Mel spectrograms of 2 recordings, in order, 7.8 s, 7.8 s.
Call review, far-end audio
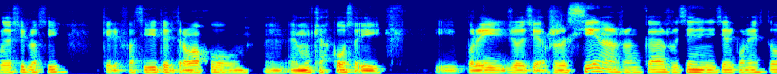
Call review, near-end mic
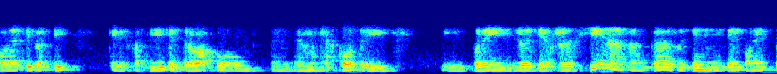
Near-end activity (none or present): none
